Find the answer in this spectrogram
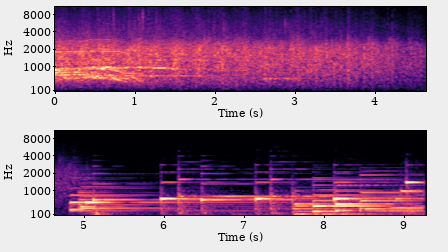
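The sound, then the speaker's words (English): A crowd claps steadily and loudly for about five seconds as a singer is introduced before a song, then the applause stops as music begins, with a series of distinct melodic notes struck one after another. “The sound of applause is delicious.”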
